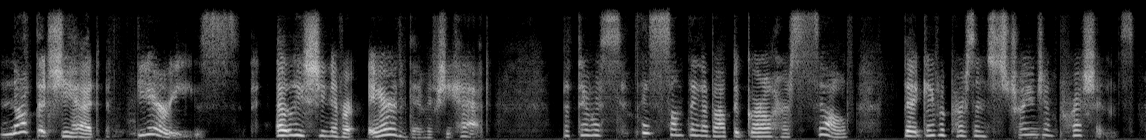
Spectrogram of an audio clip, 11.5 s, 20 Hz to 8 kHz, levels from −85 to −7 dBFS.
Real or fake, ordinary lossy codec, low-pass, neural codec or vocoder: fake; Opus, 64 kbps; 7.2 kHz; codec, 16 kHz, 2 kbps, FreqCodec, smaller model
